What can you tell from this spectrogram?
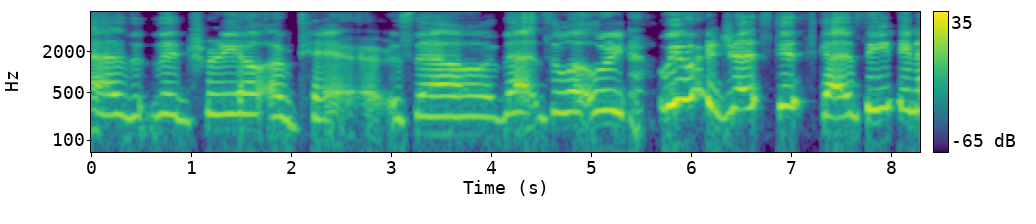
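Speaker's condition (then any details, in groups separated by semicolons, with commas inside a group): Cerebral palsy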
